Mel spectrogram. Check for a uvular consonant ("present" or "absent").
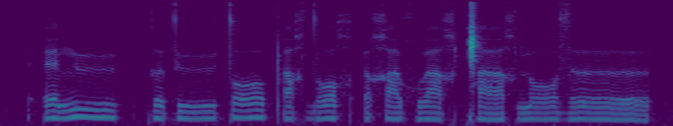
present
